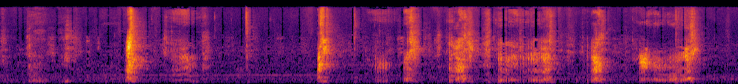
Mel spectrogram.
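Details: Puppies playing roughly after their bath: scattered short yips and small barks between quieter rustling and soft growly scuffles, bursts spaced unevenly a second or two apart.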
